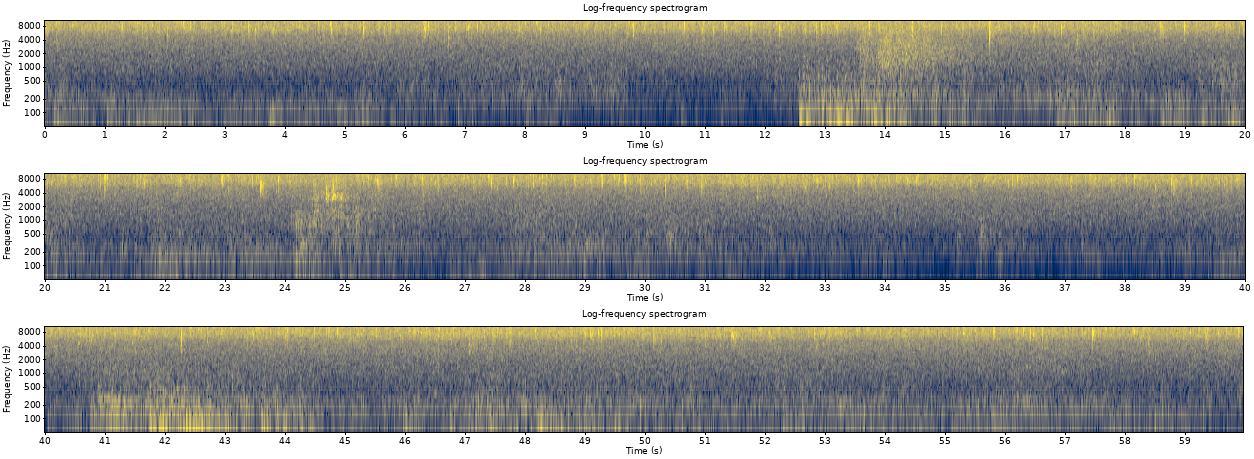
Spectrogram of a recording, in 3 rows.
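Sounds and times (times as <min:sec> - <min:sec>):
steady rain: 0:00.0 - 0:59.9
thunder rumbling: 0:12.6 - 0:30.7, 0:39.6 - 0:59.9.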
